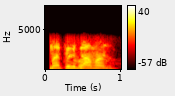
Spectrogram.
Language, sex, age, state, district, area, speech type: Maithili, male, 45-60, Bihar, Supaul, rural, conversation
